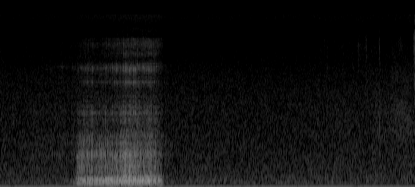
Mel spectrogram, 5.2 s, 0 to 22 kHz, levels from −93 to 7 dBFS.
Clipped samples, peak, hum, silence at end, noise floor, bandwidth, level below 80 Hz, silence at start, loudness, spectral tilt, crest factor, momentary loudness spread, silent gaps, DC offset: under 0.1%; -28 dBFS; none; 0 s; -69 dBFS; 16 kHz; -68 dBFS; 0.1 s; -47 LUFS; -6.5 dB/octave; 22 dB; 24 LU; none; under 0.1%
